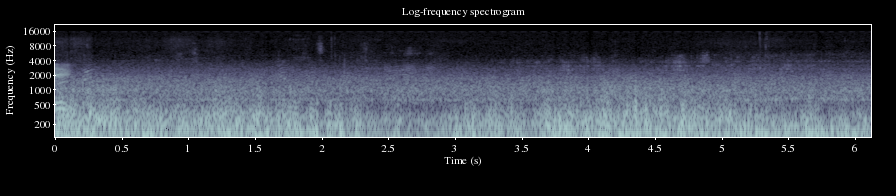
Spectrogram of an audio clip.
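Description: Steady low rushing background noise with no distinct events, no commentary over it.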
